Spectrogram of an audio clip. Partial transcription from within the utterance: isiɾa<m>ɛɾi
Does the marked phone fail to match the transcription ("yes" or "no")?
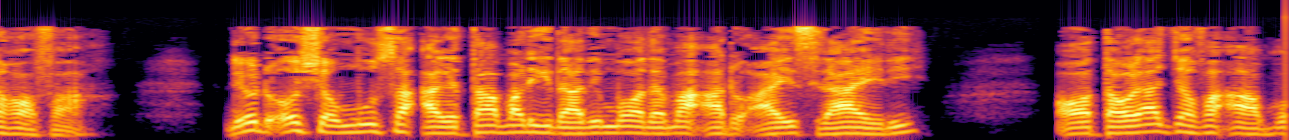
yes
